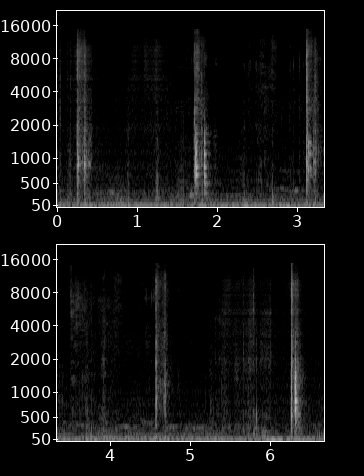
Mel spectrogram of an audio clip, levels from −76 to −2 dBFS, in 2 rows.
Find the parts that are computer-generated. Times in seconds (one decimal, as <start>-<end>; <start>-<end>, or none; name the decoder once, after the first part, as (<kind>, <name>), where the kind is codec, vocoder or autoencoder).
0.0-1.4 (autoencoder, DAC-VAE); 5.4-6.7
